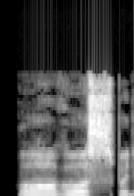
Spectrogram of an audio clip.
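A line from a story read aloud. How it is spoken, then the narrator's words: Sigh. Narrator (Russian): вздохнул Кармоди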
